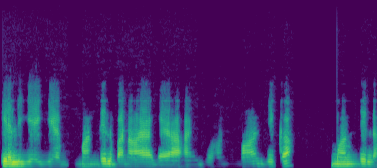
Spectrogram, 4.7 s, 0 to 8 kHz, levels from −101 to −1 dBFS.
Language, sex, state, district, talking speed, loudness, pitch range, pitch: Hindi, male, Bihar, Araria, 140 wpm, -25 LUFS, 105-110 Hz, 105 Hz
